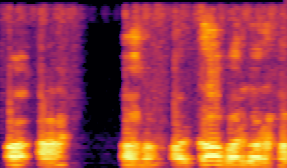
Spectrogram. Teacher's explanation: कंठ में आता है अ, आ, अः और क वर्ग और ह आता है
